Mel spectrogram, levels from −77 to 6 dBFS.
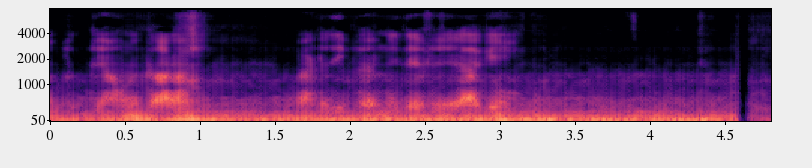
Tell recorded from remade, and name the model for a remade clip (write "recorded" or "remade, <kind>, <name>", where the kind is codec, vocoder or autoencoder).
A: remade, vocoder, Vocos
